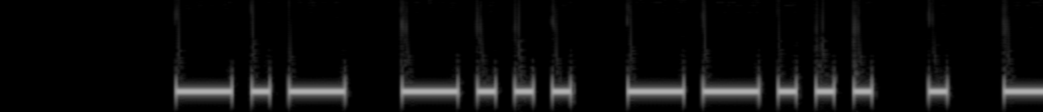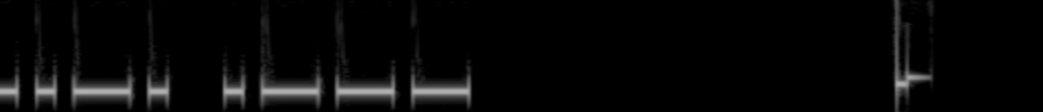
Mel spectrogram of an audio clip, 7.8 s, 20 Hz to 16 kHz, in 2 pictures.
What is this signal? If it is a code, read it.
Morse code, heard as a keyed tone, about 17 wpm, 700 Hz. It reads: KB7ECJ
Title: USA Call Signs - 4x Character Spacing - 17wpm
